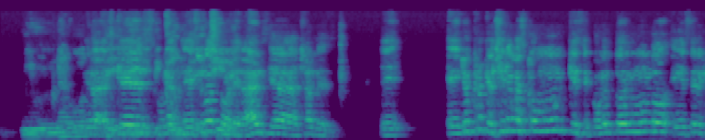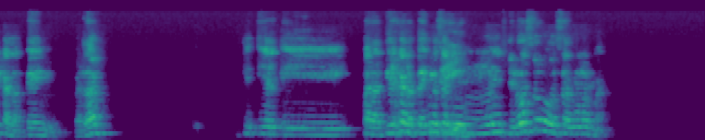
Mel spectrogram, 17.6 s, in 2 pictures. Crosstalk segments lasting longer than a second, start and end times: 1.0-3.0

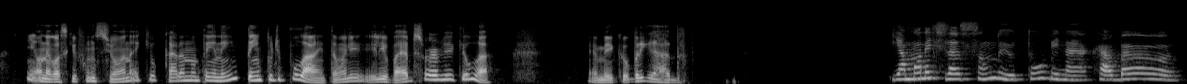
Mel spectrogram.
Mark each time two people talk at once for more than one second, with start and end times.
none

